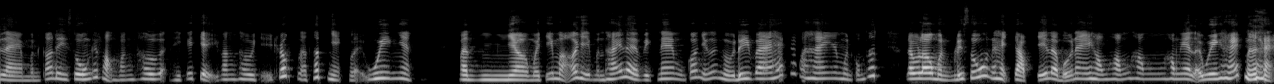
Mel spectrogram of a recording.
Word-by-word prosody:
làm 195 -4 -1
mình 185 0 -11
có 255 +7 -3
đi 260 -3 -2
xuống 235 +1 +3
cái 325 - -5
phòng 210 - -5
văn 210 +2 -10
thư 245 +1 -2
á - - -6
thì 205 - -9
cái 260 +6 -10
chị - - -2
văn 230 0 -7
thư 235 -2 -2
chị - - -15
rất 375 +1 +1
là 215 - -7
thích 325 +2 -2
nhạc 215 -4 -5
Lệ - - -10
Quyên 275 +1 +2
nha. 260 -3 -3 0.5
Mà 220 - +4
nhờ 210 0 +3
mà 200 0 -3
chị 250 +6 -6
mở 255 +1 0
vậy 250 -5 0
mình 210 -1 -9
thấy 250 +7 +1
là 315 -8 +4
Việt 210 +1 -7
Nam 260 0 -1
cũng 225 - -12
có 310 - -3
những 260 -5 -6
cái 295 - -7
người 225 -7 -2
diva 265 +1 +3
hát 355 +9 -3
rất - - -13
là 295 - -6
hay 270 -1 0
nên 270 -1 -7
mình 240 -3 -6
cũng 225 +2 -11
thích, 400 0 -2 0.3
lâu 260 0 +5
lâu 265 0 +9
mình 215 -5 -1
đi 225 +3 +2
xuống 320 +9 +2
hay 250 -3 +1
chọc 230 - +4
chị 225 +4 +2
là 250 -2 +5
bữa - - -2
nay 265 0 0
hổng 235 -2 0
hổng 240 +2 -4
hông 250 -2 -8
hông 255 -1 -2
nghe 245 -1 +2
Lệ - - 0
Quyên 245 +4 +5
hát 290 +3 +3
nữa 240 -1 +8
hả? 285 - +5
245 Hz, 325 wpm, -23 LUFS, 225-270 Hz, 0.5 s, lâu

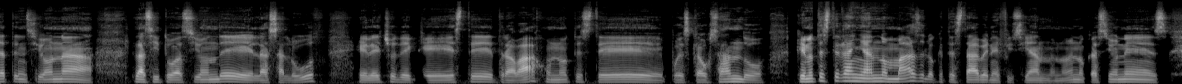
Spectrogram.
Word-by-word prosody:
atención 120 -2 -3
a 125 -1 +2 0.4
la - - +4
situación 110 0 +2
de 125 -6 +1
la 95 0 -3
salud, 100 +9 +2 0.4
el 105 -1 -1
hecho 105 +4 -1
de 105 -1 -4
que 100 +1 -3
este 120 +2 +1
trabajo 100 +2 0
no 110 0 -7
te 115 - -11
esté, 110 -2 -1
pues, 105 -2 0
causando 105 -1 -3 0.3
que 130 - +5
no 135 - +6
te 170 - -3
esté 170 +1 +6
dañando 145 -3 +2
más 130 +5 +1
de 150 - -7
lo 120 - -10
que - - -17
te - - -10
está 110 - +4
beneficiando, 100 -3 -3
¿no? 90 +4 -11
En 110 0 -7
ocasiones, 115 0 +1
110 Hz, 165 wpm, -25 LUFS, 100-125 Hz, 0.4 s, no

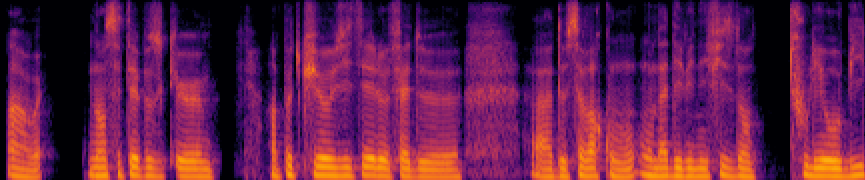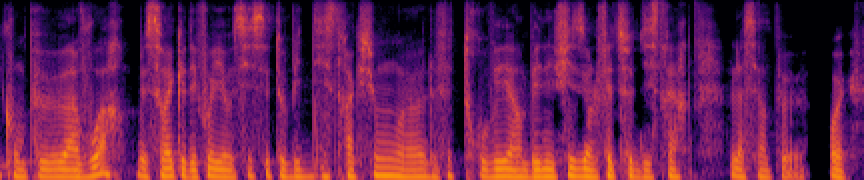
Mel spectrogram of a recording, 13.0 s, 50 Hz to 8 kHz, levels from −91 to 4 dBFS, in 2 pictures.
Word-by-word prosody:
Ah 125 -4 +1
ouais, 115 - -2 0.3
non 135 -1 +3
c'était 140 +1 +2
parce 130 -2 -1
que 125 -1 +1 0.4
un 135 - -1
peu 150 - +2
de 140 - -7
curiosité, 135 -1 +4
le 135 -1 +5
fait 125 +1 +1
de, 115 -1 0 0.5
heu, 120 - 0
de 125 - +1
savoir 130 +1 +2
qu'on 125 +1 -1
on 140 -4 +2
a 130 - +4
des 130 0 +4
bénéfices 125 +2 +1
dans 125 -2 +1 0.2
tous - - -1
les 130 -2 +5
hobbies 130 +2 +5
qu'on 120 -4 -4
peut 120 0 -1
avoir. 115 +5 -1
Mais 130 - -2
c'est 115 - 0
vrai 130 0 +2
que 125 - -1
des 115 - -1
fois, 120 +3 -1
il - - +2
y - - +1
a - - +1
aussi 110 +5 -4
cet 120 0 -3
hobby 120 -1 -3
de - - -9
distraction, 125 +2 -2
heu, - - -2
le 115 - -7
fait 120 - -8
de - - -27
trouver 120 0 -1
un 115 -1 +1
bénéfice 120 +2 +1
dans 125 - +3
le 110 - -3
fait 125 - 0
de 115 - -8
se 125 - -1
distraire, 115 +1 -4 0.3
là 125 -3 -1
c'est 115 - -6
un 110 - -4
peu 110 - -7 0.3
ouais. - - -1
125 Hz, 280 wpm, -23 LUFS, 115-130 Hz, 0.5 s, le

